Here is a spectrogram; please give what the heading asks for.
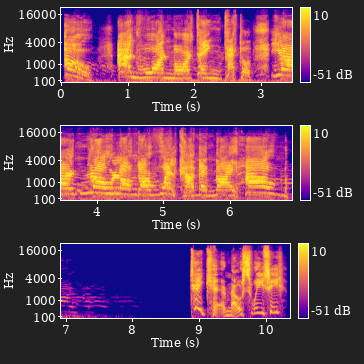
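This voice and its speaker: An actress playing a sinister old hag who poses as a kindly auntie in a video game, cooing mocking endearments in a theatrical way. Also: female voice, sits high, sing-song, very slow, raised voice, heavily acted. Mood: menacing, then sugary, doting. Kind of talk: video game character acting.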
